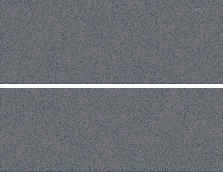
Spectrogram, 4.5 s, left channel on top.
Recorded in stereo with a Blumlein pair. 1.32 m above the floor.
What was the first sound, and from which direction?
Only background noise.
